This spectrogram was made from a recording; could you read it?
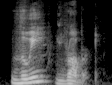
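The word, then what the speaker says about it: Luis Robert: I know that for a fact because I listened to the pronunciation guide. Louis Robert. Take that one to the bank.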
